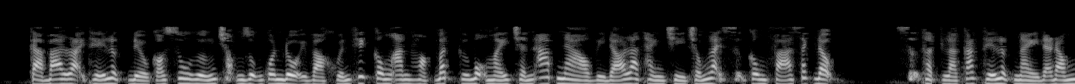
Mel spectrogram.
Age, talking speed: 20-39, 260 wpm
